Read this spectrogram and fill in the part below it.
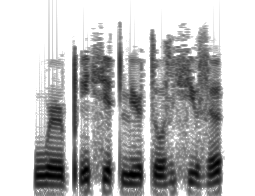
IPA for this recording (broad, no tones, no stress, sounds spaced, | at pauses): w ə˞ pʼ ĩ sʲ a t lʲ ə˞ t o z sʲ u z ə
